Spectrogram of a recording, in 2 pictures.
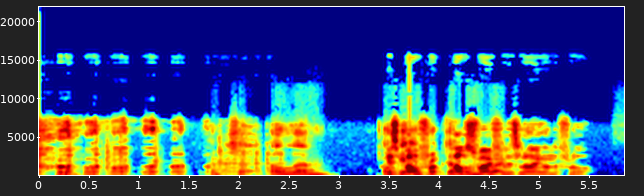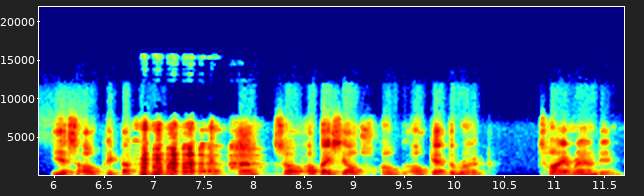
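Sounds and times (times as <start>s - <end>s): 
speech: 0.0s - 0.4s, 2.4s - 11.7s
laughter: 0.0s - 2.2s, 3.5s - 4.8s, 6.7s - 8.2s
person acting out a fit of coughing for a game character: 0.0s - 2.2s.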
